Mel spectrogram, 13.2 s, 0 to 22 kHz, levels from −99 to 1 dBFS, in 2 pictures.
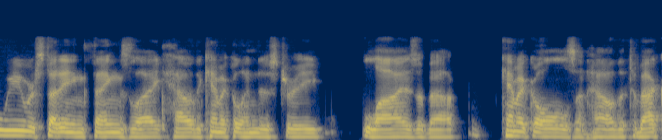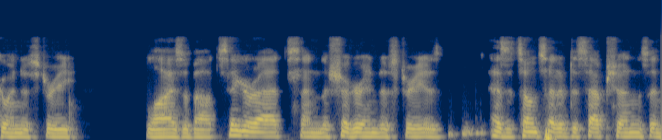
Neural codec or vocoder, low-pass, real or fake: autoencoder, 48 kHz, 128 numbers a frame, DAC-VAE, trained on Japanese speech; 7.2 kHz; fake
